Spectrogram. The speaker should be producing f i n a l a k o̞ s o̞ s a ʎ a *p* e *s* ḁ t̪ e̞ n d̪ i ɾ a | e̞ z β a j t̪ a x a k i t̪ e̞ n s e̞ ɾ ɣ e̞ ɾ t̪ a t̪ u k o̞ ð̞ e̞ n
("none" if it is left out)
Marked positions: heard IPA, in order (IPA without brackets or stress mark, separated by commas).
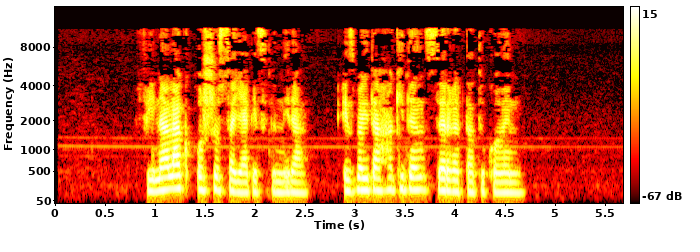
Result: k, s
